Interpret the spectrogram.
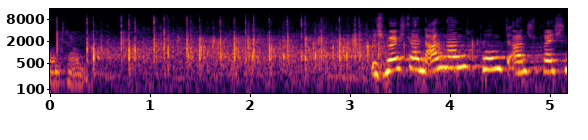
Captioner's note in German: Applaus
